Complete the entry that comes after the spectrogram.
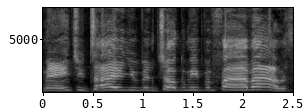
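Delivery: high, tight voice of a man being choked; strained choked voice. Retold or imitated. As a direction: squeeze it out as if held in a chokehold.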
